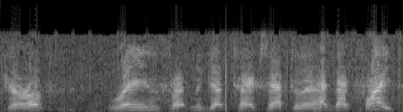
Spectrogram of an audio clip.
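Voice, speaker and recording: An American actor playing an insistent, accusing rancher boss in a 1930s western film. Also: male voice, high voice, fairly even intonation, a little fast, natural voice. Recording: dull, hissy 1930s film soundtrack.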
